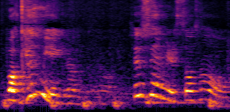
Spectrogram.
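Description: A woman's voice: on the high side, fast talker, echoey room, a crowd in the background. A young woman co-hosting a casual podcast, telling a story with lots of laughter and acting out what was said. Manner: animated, laughs often, acts out quotes. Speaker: podcast co-host.

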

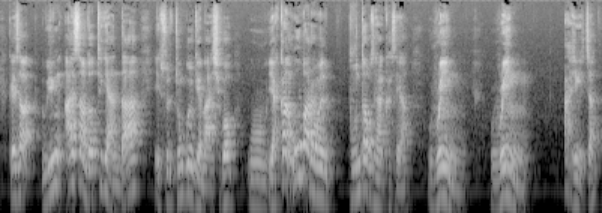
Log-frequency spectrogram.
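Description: A man's voice: fairly high pitch, a bit bright, echoey room. A Korean-speaking man hosting a casual English lesson podcast, stretching out his English example phrases. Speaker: English teacher and podcast host.

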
